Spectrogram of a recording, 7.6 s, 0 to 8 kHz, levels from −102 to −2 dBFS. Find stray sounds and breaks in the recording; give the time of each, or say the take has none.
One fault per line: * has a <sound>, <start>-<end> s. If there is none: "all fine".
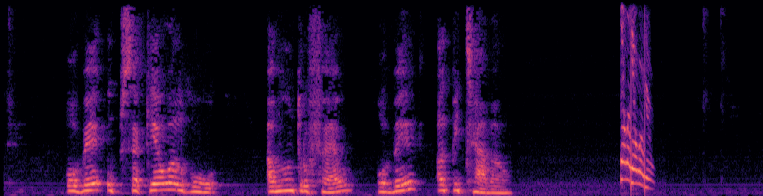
* has a chirp, 6.2-6.6 s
